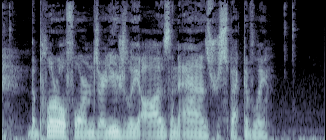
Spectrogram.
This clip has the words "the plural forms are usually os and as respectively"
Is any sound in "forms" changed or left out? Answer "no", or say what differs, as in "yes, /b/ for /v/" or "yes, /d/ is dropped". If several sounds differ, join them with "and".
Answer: no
